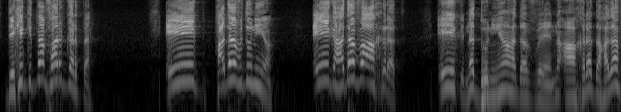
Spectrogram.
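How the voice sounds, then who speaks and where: Raising and projecting his voice, a man speaks at an extremely high pitch. His tone is bright and sharp, with very wide pitch swings. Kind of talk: religious sermon (majlis) lecture.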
